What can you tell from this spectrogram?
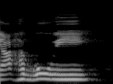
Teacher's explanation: Esse gui tem que ser emitido como forma tônica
